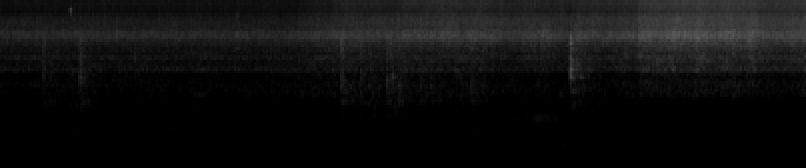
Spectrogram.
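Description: Masala frying in a steel pot with nut powder stirred in by a wooden spoon: a faint sizzle that grows louder about two seconds in as the stirring starts, with a few sharp scrapes and knocks of the spoon against the pot.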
